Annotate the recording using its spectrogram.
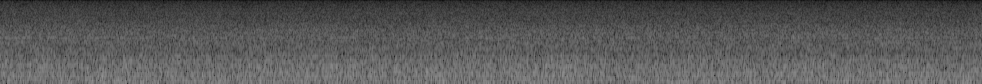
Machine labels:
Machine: fan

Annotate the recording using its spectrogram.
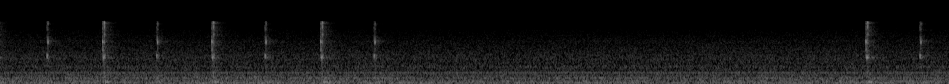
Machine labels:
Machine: valve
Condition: normal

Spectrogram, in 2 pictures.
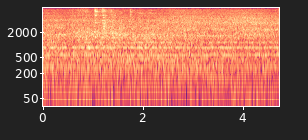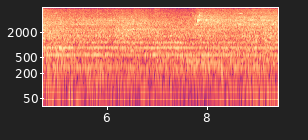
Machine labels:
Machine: fan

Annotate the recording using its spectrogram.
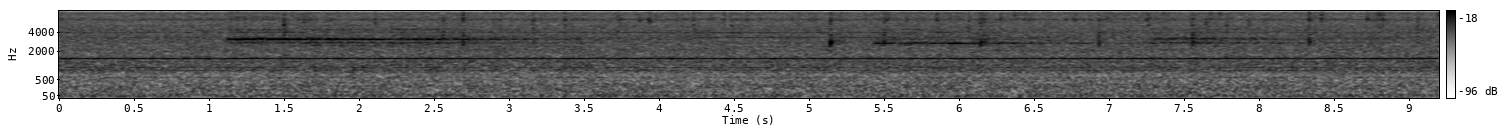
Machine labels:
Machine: pump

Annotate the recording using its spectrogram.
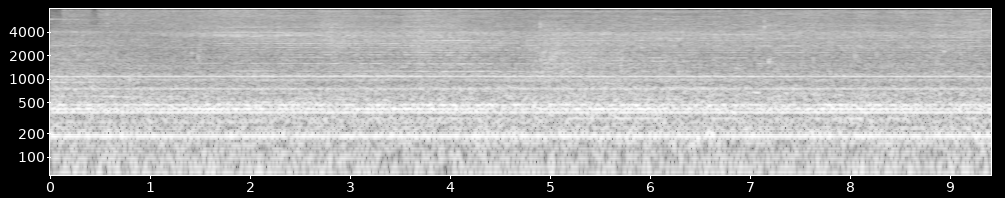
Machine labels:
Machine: pump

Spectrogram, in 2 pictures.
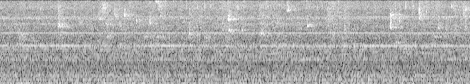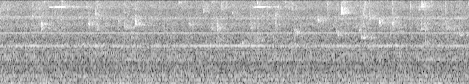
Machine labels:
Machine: pump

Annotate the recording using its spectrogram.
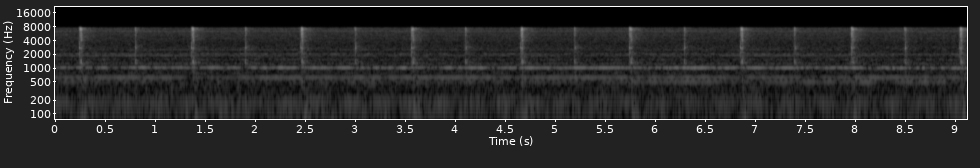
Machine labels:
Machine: valve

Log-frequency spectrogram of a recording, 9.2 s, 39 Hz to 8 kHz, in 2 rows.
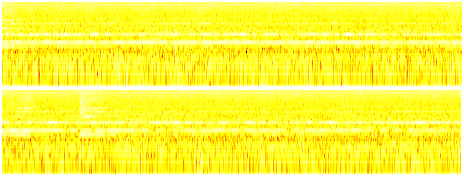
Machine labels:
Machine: slide rail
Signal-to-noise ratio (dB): -6 dB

